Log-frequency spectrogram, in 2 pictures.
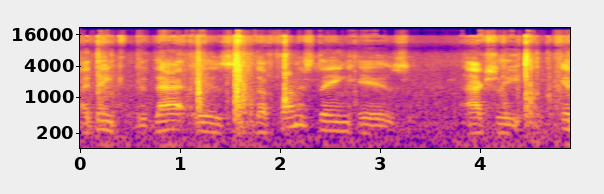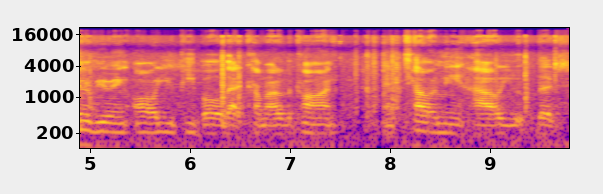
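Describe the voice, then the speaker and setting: Hoarse low-voiced man rambling casually. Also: little pitch movement, a little slow, very noisy. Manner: rambling, repeats himself, many fillers. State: hoarse, sore voice. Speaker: toy reviewer. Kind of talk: casual vlog chat.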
